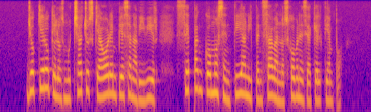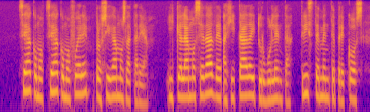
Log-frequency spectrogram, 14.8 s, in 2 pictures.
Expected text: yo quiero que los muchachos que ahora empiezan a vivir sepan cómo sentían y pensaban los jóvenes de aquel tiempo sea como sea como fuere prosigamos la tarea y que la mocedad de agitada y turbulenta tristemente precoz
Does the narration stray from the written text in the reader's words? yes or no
no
